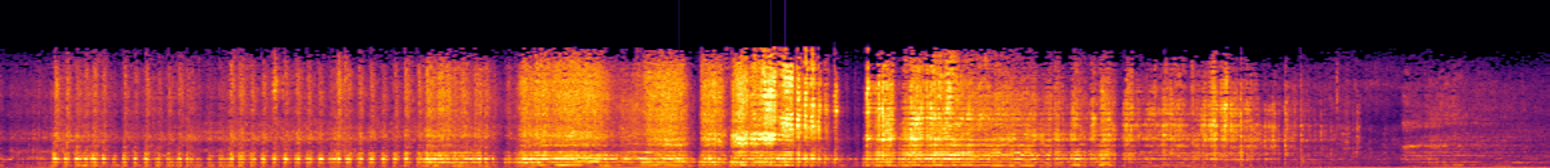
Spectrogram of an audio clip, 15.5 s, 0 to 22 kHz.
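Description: Peugeot 207 rally car's engine running at idle, then revved up and down several times from about four seconds in as the car moves off, settling into a steadier drone near the end.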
